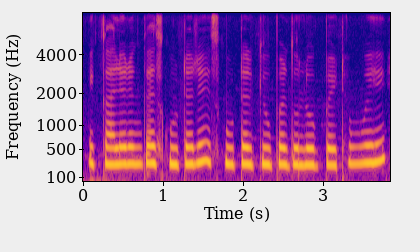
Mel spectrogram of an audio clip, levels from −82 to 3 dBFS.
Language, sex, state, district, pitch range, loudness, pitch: Hindi, female, Madhya Pradesh, Bhopal, 260-275 Hz, -13 LUFS, 270 Hz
